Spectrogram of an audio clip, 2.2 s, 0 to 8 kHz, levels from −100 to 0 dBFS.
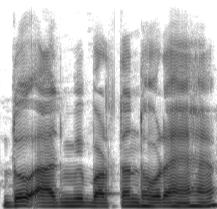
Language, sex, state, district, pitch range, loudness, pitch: Hindi, male, Bihar, Patna, 125-135 Hz, -13 LUFS, 130 Hz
